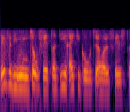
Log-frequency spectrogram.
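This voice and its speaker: Her pitch fairly low for a woman, she talks at a moderate pace with ordinary pitch variation. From Copenhagen (Frederiksberg). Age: 40s. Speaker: caller. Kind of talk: personal story on call-in radio. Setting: phone call. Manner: halting.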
